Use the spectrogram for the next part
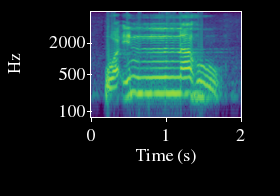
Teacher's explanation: nun bertasydid, ya, didengungkan, digunah, ya. Itu guna musyaddah. Hu sama dengan yang tadi mad silah kusirah 2 harokat saja.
